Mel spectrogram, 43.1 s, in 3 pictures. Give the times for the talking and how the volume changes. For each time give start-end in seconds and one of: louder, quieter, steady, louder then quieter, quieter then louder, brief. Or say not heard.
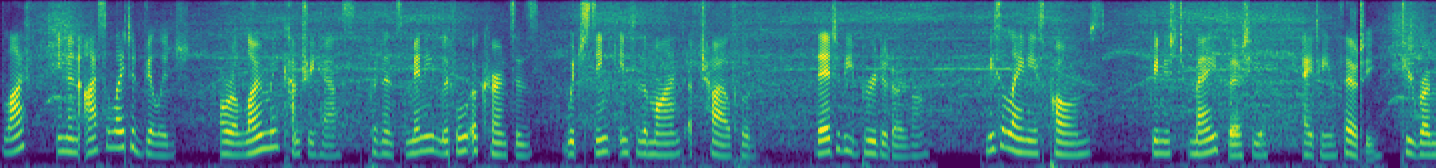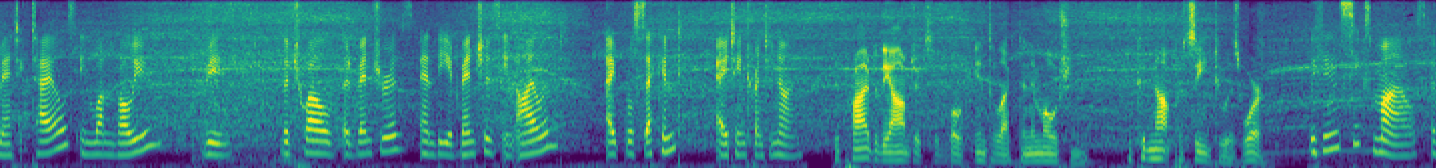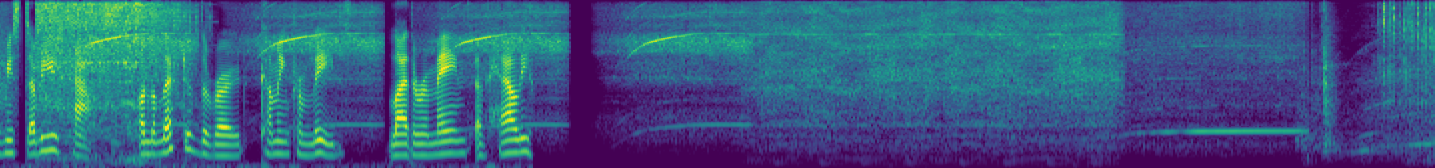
0.0-34.0 steady.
